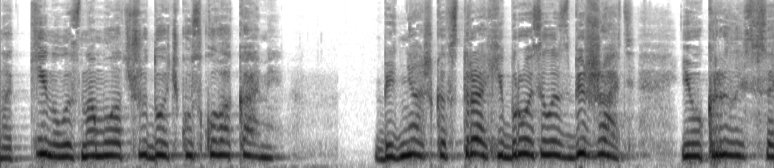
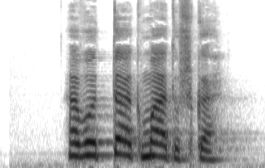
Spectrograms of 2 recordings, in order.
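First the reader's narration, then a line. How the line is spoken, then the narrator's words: Daughter's muttered reply. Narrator (Russian): Буркнула в ответ дочка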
